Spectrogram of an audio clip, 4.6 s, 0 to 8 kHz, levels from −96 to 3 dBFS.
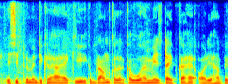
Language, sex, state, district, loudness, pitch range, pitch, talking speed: Hindi, male, Chandigarh, Chandigarh, -17 LUFS, 95-105 Hz, 100 Hz, 260 wpm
